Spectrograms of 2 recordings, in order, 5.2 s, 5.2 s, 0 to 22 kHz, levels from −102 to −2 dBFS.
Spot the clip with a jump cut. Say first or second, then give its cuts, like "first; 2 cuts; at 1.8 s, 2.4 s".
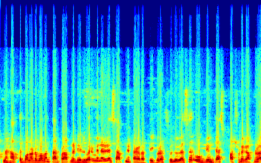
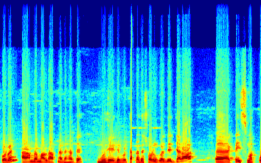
second; 1 cut; at 2.7 s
